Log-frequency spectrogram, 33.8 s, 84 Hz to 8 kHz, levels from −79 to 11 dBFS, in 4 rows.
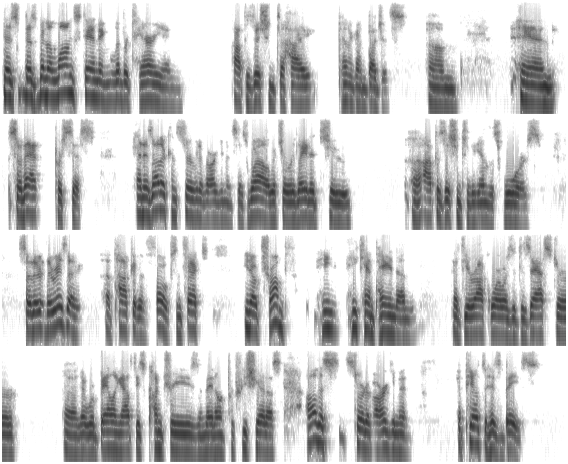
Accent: American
